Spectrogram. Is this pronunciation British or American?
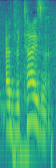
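American. It is said with an American pronunciation.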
